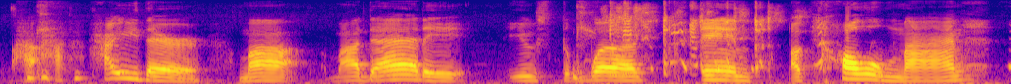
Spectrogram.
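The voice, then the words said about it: Put-on mixed American Southern accent. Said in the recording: “I have a very mixed accent. ... Pretty good, right? ... My impeccable American accent”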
